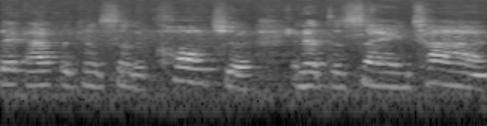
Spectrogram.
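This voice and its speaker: A woman speaks loudly at a moderate pace with ordinary pitch variation. Noticeable background noise runs underneath. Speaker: wellness speaker and life coach. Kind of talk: testimony.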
